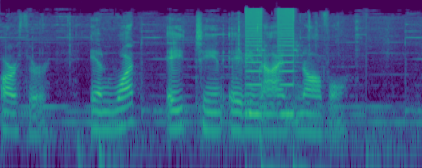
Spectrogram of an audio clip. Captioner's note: buzzer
